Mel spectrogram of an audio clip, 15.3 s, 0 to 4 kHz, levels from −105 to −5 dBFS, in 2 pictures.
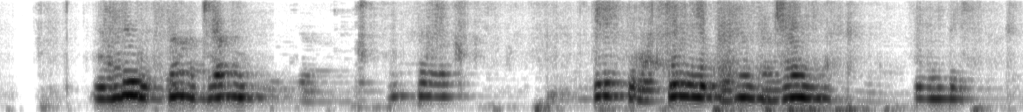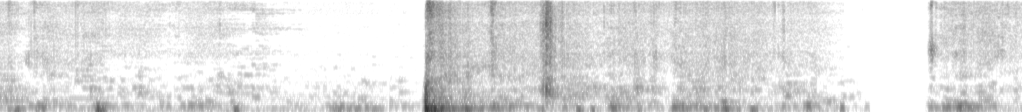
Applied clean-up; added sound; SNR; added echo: neural mask model DeepFilterNet 3.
